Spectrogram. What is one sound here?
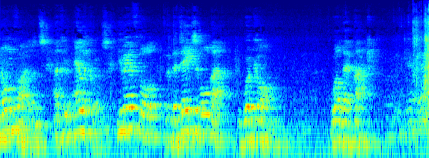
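A middle-aged man speaks forcefully through a microphone in a large hall.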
